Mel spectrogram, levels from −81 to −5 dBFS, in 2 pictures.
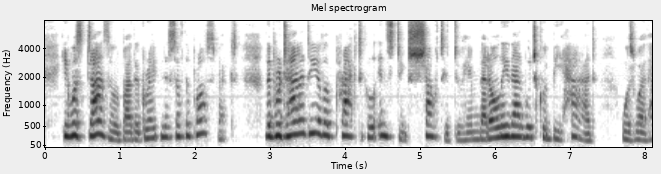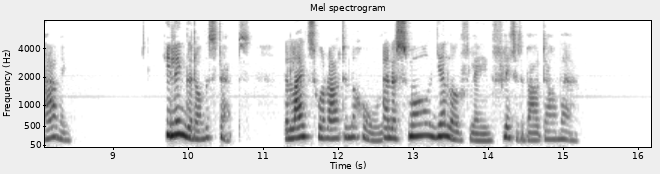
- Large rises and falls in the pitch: Yes, wide, 5.7 semitones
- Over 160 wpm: Yes, average, 180 wpm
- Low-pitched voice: No, high, 240 Hz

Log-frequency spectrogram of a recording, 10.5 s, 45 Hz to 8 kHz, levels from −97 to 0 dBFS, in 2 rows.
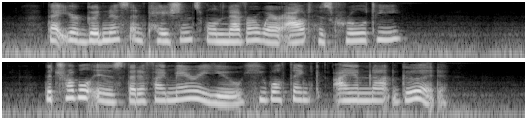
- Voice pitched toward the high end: Yes, high, 230 Hz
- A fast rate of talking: No, average, 150 wpm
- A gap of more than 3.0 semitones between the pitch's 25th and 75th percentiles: No, narrow, 2.5 semitones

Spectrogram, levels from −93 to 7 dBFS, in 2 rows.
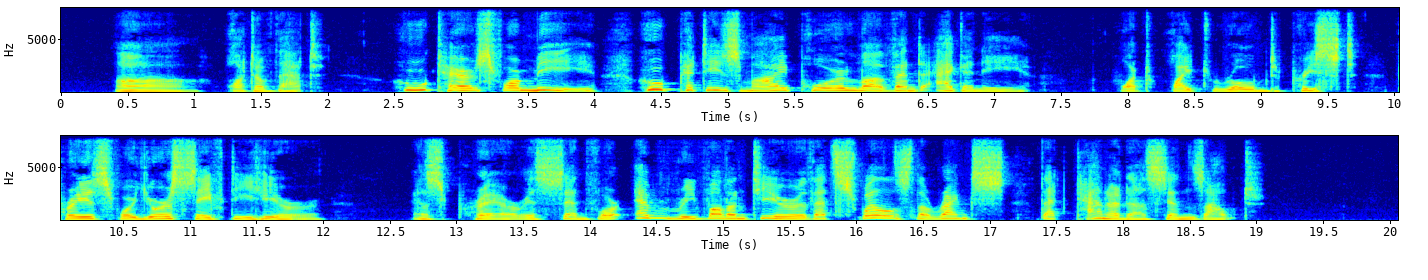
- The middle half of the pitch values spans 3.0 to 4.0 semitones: No, wide, 5.6 semitones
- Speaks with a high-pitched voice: No, medium, 170 Hz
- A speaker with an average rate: No, slow, 115 wpm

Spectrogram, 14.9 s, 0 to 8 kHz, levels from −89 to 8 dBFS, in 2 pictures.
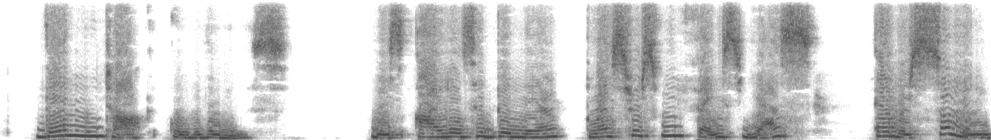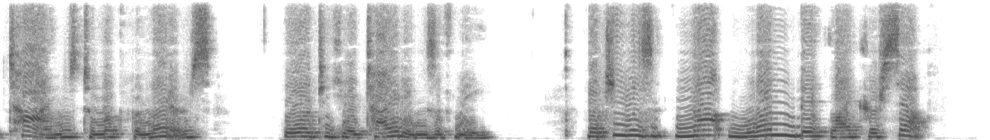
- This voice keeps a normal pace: Yes, average, 155 wpm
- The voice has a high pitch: Yes, high, 205 Hz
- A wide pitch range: Yes, wide, 6.0 semitones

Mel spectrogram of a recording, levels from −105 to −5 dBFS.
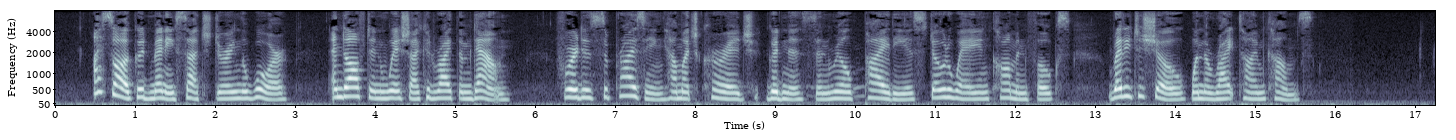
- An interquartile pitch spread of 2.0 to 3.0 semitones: No, average, 3.5 semitones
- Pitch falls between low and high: No, high, 215 Hz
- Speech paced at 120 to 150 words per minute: Yes, average, 145 wpm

